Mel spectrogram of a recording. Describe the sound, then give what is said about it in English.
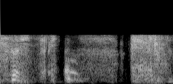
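Three forceful, deep coughs from the belly in quick succession, each a loud, rough burst with a short gap between, with no talking. “And the way you do it is you take a deep breath in, think about coughing down in your belly, and cough those things out, not from the throat.”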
